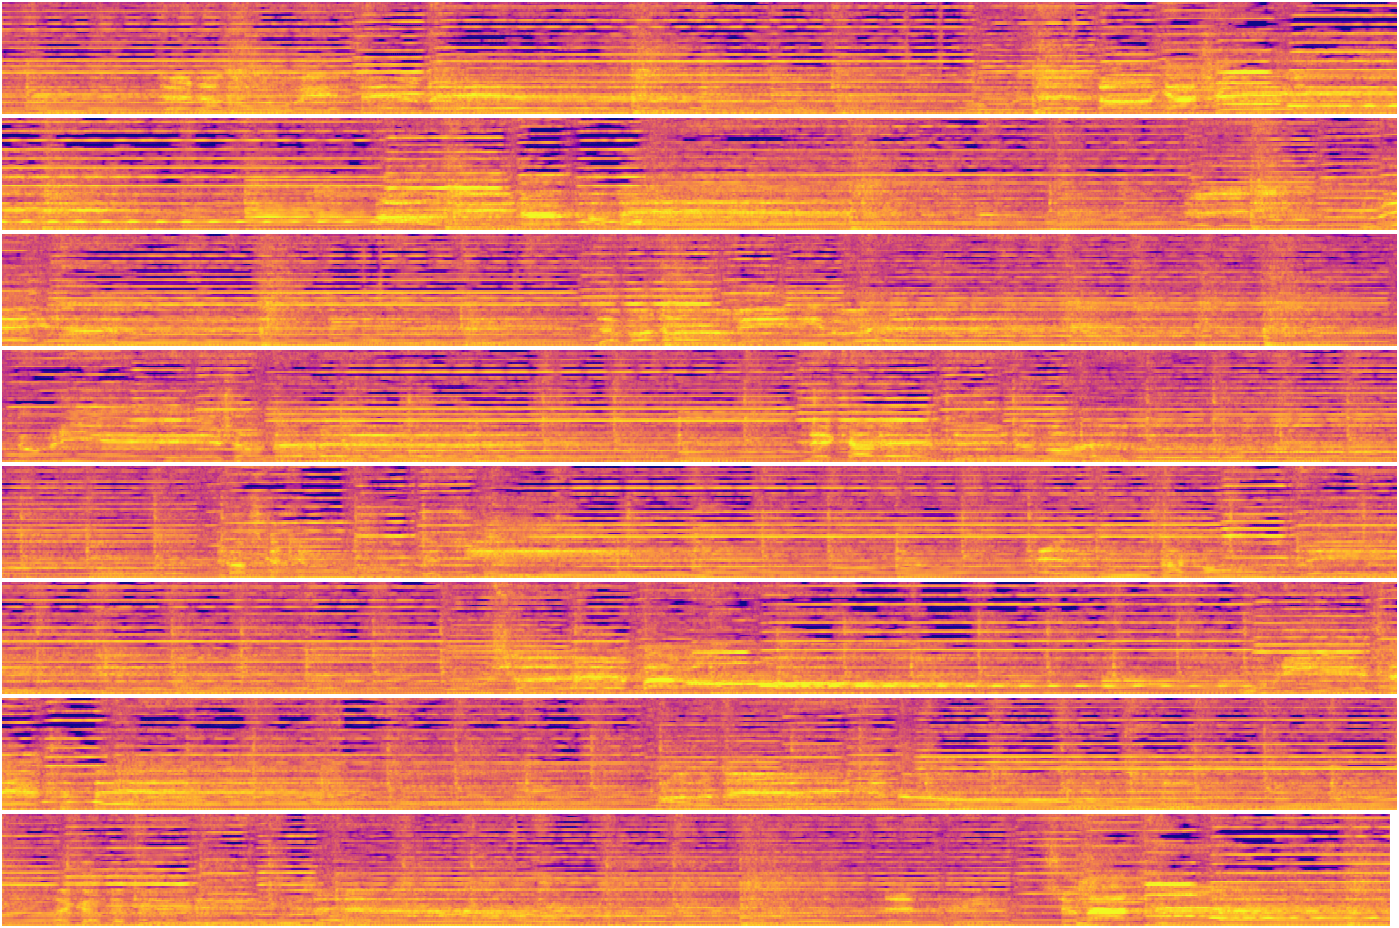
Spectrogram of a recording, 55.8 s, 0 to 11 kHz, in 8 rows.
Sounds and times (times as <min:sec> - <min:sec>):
Country: 0:00.0 - 0:55.7.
